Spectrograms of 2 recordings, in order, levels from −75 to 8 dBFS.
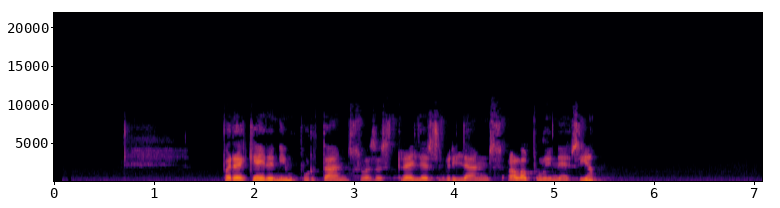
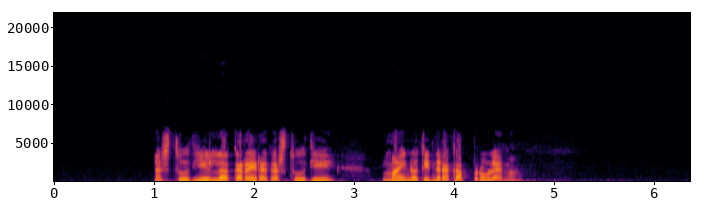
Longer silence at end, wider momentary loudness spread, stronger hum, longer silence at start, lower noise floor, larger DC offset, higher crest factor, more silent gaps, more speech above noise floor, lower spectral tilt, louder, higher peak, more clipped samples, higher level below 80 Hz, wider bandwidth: about the same, 1.6 s vs 1.6 s; about the same, 10 LU vs 10 LU; neither; second, 0.8 s vs 1 s; about the same, -61 dBFS vs -64 dBFS; neither; about the same, 22 dB vs 20 dB; neither; second, 35 dB vs 46 dB; second, -4.5 dB/octave vs -6 dB/octave; second, -26 LUFS vs -18 LUFS; second, -6 dBFS vs 0 dBFS; neither; second, -78 dBFS vs -42 dBFS; first, 10.5 kHz vs 7 kHz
